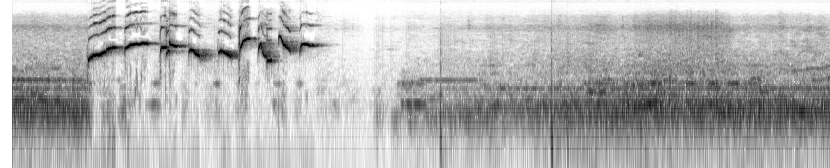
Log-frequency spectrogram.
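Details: Oriental magpie-robin (kacer) song used as a lure to get other kacer birds singing. About two seconds of loud, clear whistled phrases with rising and falling notes and sharp high chirps, then a pause and a steady background hum.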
